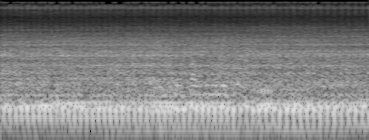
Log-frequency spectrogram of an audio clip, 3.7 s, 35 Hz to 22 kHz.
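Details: Rusi RFI175 scooter after CVT cleaning, worn rollers and tightening loose bushing screws. Steady, even low idle putter with no clicking or rattle from the CVT side: normal idle.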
